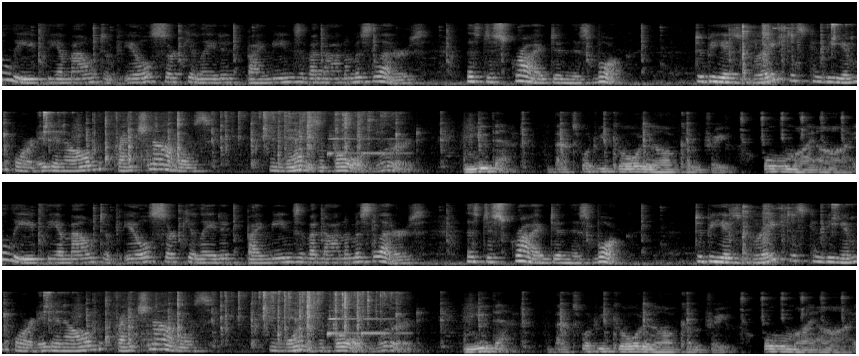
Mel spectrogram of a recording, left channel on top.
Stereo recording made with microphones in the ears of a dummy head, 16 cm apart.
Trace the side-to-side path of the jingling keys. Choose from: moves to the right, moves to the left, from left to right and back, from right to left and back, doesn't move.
moves to the right.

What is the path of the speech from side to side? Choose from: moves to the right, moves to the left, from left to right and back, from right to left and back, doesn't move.
moves to the left.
